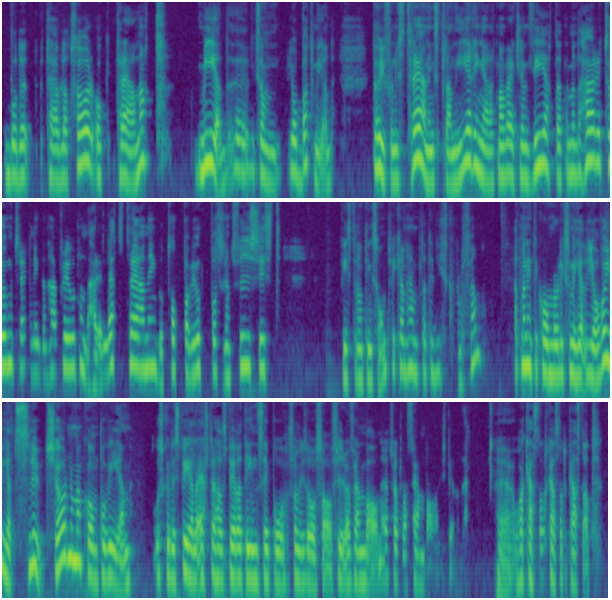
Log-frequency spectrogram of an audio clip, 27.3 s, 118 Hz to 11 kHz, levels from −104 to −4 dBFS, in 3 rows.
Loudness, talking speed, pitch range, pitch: -30 LUFS, 210 wpm, 185-240 Hz, 210 Hz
